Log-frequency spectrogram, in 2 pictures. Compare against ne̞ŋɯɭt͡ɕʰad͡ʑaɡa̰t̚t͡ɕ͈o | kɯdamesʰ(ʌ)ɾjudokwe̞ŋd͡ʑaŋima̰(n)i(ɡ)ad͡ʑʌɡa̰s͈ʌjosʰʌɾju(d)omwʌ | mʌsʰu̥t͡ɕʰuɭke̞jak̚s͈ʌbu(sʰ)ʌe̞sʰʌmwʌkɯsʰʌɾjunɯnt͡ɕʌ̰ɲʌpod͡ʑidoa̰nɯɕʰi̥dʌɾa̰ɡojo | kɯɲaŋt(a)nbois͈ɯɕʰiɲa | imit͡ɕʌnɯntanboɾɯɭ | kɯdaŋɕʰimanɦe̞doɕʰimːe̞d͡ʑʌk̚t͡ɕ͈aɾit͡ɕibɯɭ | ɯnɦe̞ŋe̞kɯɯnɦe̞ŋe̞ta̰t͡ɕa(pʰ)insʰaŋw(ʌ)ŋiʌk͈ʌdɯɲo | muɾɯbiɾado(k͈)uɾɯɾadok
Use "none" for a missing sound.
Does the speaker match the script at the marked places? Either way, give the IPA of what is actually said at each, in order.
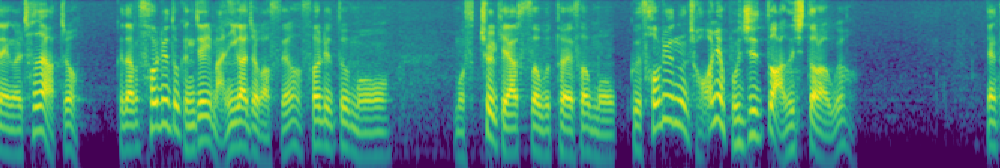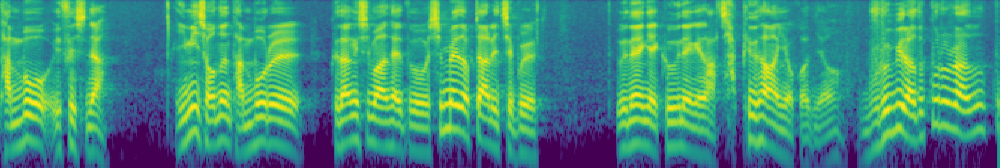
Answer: ʌ, ɲ, ɡ, d, tʰ, a, pʰ, a, k͈

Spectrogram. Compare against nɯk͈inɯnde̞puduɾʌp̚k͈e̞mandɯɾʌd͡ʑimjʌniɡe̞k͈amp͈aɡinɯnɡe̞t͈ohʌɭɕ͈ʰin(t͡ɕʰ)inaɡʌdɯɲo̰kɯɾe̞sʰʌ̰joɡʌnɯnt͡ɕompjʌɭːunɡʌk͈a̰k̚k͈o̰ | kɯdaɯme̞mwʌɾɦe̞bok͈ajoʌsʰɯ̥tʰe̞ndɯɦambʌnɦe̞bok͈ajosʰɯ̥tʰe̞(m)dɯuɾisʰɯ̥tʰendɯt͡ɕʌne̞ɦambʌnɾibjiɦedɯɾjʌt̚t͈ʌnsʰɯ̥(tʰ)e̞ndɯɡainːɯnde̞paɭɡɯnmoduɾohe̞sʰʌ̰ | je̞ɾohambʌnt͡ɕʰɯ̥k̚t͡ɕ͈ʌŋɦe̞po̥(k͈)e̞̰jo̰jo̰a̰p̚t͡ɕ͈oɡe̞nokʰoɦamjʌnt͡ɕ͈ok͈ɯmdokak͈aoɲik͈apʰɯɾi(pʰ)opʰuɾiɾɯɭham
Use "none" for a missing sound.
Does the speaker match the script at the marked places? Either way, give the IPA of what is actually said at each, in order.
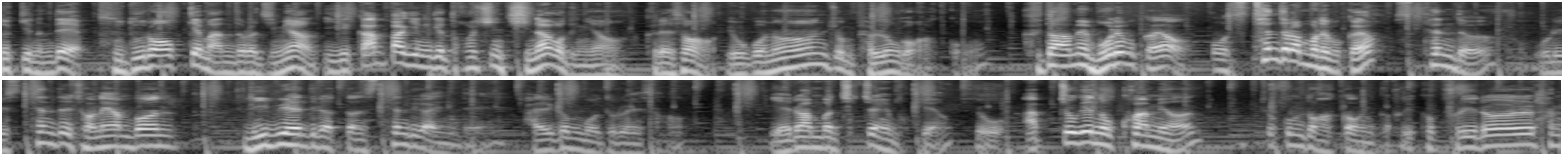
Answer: t͡ɕ, n, tʰ, k͈, kʰ

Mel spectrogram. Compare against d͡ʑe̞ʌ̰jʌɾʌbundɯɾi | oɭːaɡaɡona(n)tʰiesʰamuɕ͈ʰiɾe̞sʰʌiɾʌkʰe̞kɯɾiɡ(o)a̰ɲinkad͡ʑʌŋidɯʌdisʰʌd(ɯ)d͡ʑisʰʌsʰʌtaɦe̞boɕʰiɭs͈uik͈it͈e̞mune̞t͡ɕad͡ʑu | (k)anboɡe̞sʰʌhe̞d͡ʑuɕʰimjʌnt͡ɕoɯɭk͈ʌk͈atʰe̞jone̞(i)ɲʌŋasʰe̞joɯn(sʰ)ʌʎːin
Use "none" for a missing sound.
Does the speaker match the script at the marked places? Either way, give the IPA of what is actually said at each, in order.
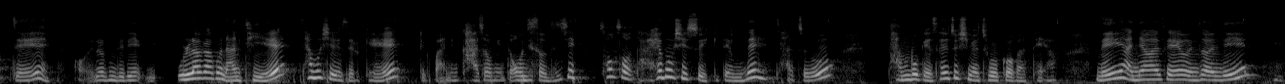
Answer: n, o, ɯ, p, a, sʰ

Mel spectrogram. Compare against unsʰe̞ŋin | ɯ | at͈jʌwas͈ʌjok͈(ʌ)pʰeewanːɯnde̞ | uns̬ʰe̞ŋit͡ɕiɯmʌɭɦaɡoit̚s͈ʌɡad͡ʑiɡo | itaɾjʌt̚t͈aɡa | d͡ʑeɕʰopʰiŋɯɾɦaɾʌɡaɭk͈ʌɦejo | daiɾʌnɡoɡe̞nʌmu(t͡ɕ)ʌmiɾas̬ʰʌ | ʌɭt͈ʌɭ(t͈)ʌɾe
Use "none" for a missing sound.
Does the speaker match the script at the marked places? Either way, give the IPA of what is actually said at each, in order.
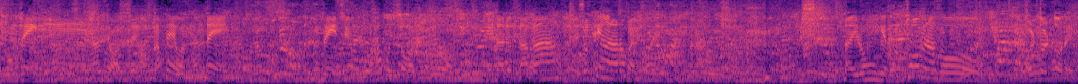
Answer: a, t͡ɕʰ, t͈

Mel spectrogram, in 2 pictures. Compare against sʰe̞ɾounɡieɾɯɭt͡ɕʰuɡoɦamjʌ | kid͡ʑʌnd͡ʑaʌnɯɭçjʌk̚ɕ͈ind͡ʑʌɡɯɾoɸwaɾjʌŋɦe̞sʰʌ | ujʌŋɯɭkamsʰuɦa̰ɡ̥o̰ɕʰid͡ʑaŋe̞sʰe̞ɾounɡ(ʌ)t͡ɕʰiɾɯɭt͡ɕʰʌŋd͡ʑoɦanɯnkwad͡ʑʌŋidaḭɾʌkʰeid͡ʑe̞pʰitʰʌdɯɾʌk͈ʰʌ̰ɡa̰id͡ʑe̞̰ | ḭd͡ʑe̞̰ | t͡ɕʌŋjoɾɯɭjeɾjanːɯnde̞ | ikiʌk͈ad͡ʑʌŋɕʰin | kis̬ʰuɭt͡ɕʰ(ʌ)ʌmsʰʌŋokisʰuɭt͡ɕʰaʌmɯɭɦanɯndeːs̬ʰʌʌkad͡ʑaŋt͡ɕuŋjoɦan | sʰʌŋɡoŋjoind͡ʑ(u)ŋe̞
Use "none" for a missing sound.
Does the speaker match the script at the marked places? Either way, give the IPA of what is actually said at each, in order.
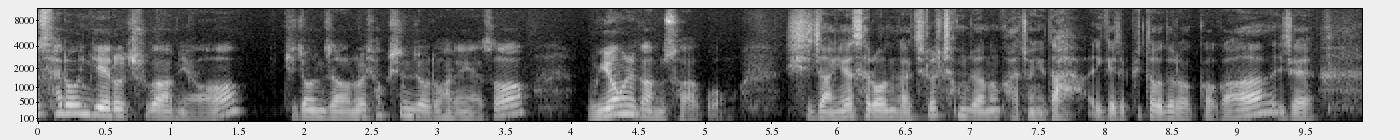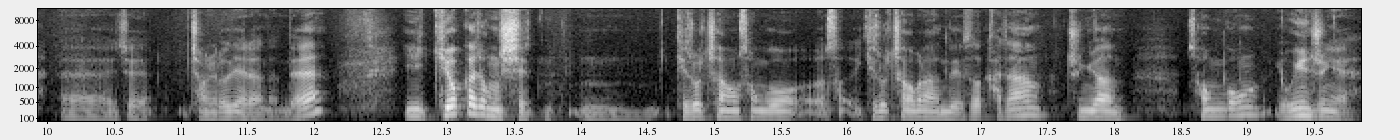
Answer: a, a, u

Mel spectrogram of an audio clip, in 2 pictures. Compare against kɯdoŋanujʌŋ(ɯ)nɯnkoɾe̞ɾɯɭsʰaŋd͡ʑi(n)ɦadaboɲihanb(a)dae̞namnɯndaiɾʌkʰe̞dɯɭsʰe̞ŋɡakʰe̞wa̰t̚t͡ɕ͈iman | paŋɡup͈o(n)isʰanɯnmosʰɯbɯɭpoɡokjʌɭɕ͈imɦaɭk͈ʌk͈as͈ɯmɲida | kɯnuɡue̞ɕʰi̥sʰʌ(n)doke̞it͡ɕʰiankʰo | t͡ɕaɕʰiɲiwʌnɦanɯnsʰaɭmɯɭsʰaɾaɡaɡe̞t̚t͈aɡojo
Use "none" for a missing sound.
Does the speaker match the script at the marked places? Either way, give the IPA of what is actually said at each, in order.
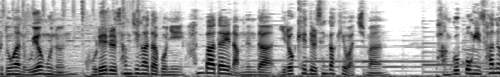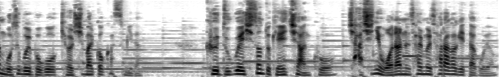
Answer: u, ŋ, a, ŋ, n

